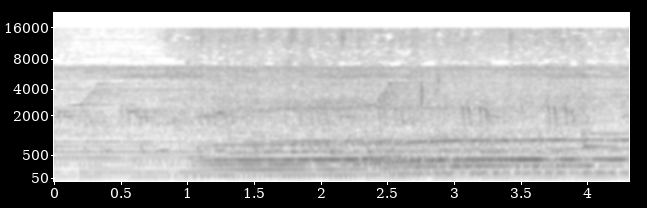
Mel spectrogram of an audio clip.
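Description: A long-held 'Om' chant sung over soft background music. It swells about a second in, and its pitch rises slightly near the middle.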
